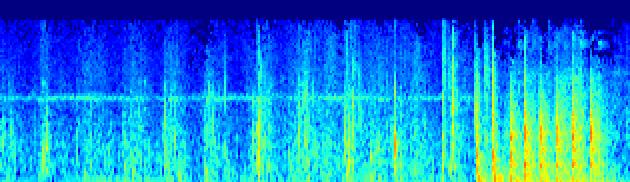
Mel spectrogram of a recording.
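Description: Footsteps of someone walking toward a house at nightfall, at a steady, even pace, each step a soft thud. Near the end they turn louder and quicker, with heavier, sharper impacts, over a faint steady hum.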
